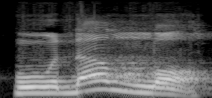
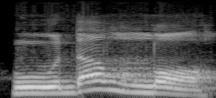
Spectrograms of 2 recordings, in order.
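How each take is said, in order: Both takes have the same delivery.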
